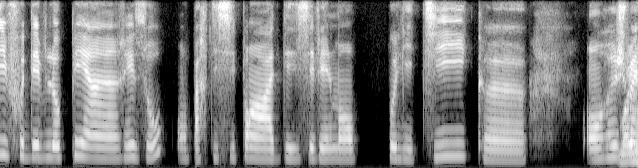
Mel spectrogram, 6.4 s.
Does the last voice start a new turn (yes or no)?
yes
